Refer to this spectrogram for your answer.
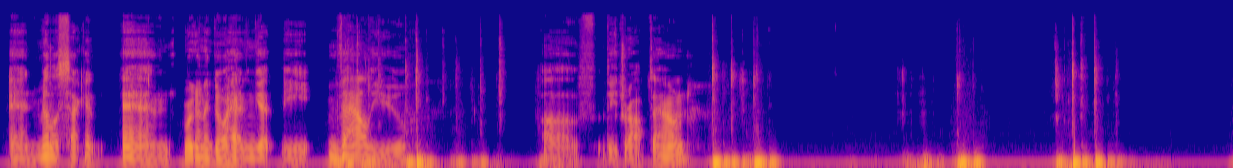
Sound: typing

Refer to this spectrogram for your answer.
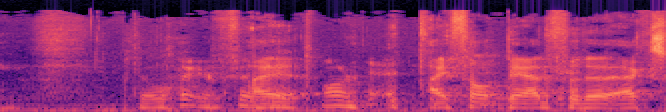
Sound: chuckles

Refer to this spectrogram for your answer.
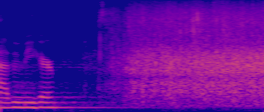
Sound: audience applauds

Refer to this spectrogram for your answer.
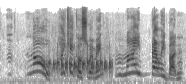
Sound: divebombing

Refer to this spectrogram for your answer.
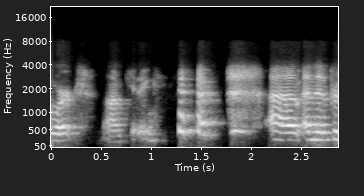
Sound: chuckles

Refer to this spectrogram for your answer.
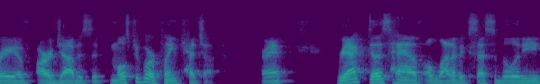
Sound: none

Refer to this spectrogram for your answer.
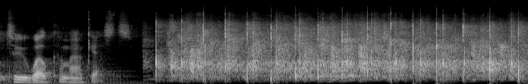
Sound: applause

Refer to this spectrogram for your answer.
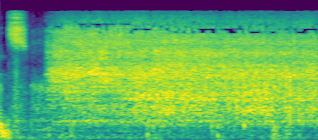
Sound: sizzling

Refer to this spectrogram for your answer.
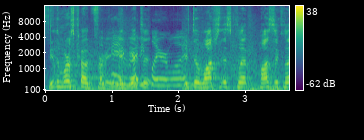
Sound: laughing

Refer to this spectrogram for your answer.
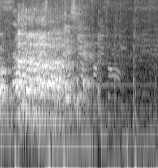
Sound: laughes

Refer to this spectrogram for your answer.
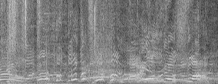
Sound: contestants laughing and yelling

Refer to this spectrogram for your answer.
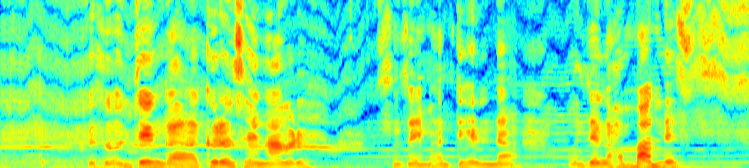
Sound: speaking foreign language

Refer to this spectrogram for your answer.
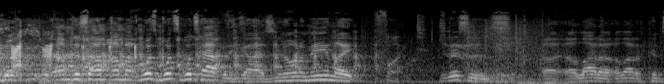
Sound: laugh

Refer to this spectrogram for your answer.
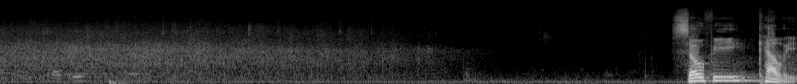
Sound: applause

